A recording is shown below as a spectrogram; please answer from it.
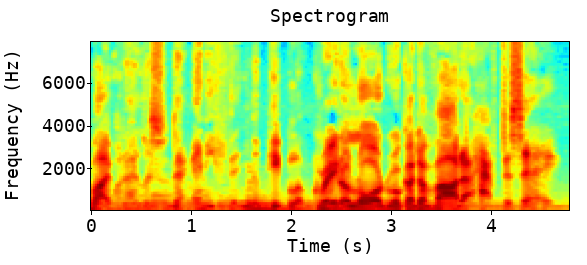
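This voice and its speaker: A gravelly, scornful desert mercenary. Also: male voice, mid-range voice, very animated, a little fast, over music. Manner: scornful, mocking. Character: arrogant desert mercenary leader, zealous. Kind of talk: game cutscene voice acting.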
